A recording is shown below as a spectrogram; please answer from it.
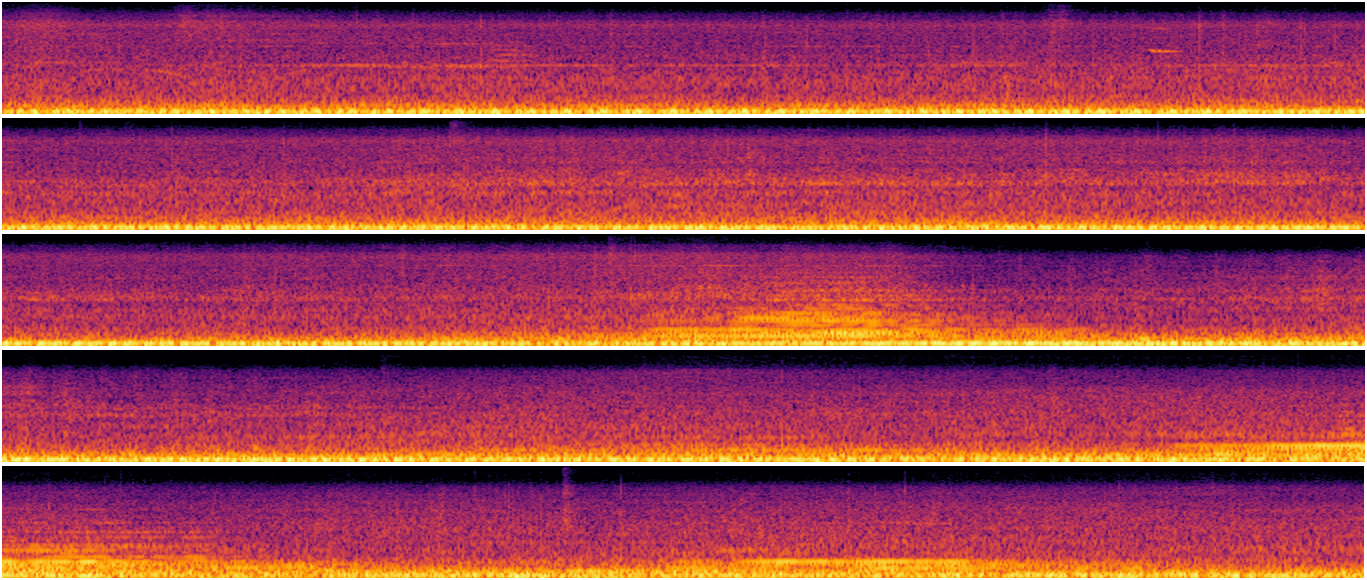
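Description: Low rumbling rail noise of an Amtrak train departing Old Orchard Beach station, Maine, rolls on continuously with a mechanical hum, rising and shifting as it pulls away; faint squeals and clanks surface midway.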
